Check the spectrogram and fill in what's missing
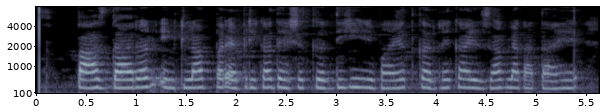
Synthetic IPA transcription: pat͡sd̪aɾəniŋklabpːəɾɛfɾikad̪ɛɦɕəd̪ɡəɾd̪ʱikiːɦimajət̪kəɾɳekaild͡zʱamləɡat̪aːɦe

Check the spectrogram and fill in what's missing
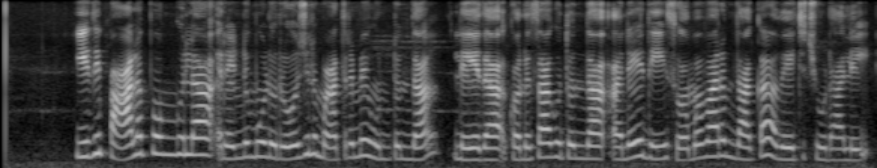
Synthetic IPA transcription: id̪ipaːlɐpo̞ŋɡulɐɾe̞ɳɖumuːɽuɾo̞ːd͡ʒulumaːt̪ɾɐme̞ːuɳʈund̪aːlɛːd̪aːkonɐsaːɡut̪und̪aːʔɐne̞ːd̪isɔːmɐʋaːɾɐmd̪aːkaːʋe̞ːt͡ʃit͡ʃuːɽaːli

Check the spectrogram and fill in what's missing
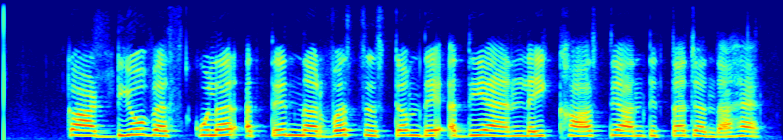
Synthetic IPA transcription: kaːɾɖiːoːʋɛskuləɾət̪eːnəɾʋəsːɪsʈəmd̪eːʔəd̪ɪjaːnləiːkʰaːst̪ɪjaːnd̪ɪt̪ːaːd͡ʒãːnd̪aːɦɛː

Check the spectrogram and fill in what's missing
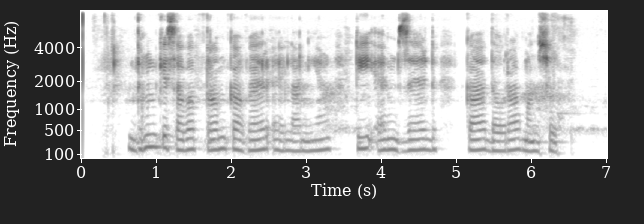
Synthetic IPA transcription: d̪ʱuːnkesɐbəb̚ʈɾɐ̃mpkaɣɛːɾɛːlaːnijaʈiːʔɛmzeːɖkad̪ɔːɾamɐnsuːb

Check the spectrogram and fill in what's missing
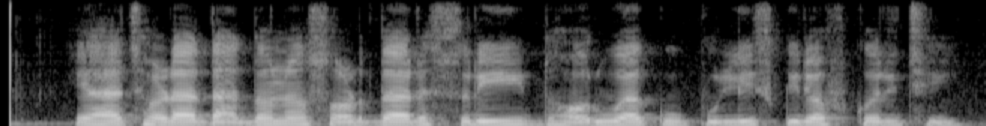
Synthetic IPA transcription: eɦat͡ʃʰɔɽad̪ad̪ʱɔnɔsɔɾd̪aɾsɾid̪ʱɔɾuakupulisɡiɾɔpʰkɔɾit͡ʃʰi

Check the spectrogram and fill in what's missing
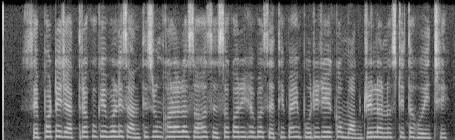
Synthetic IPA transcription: sepɔʈed͡ʒat̪ɾakukiboɭisant̪isɾuŋkʰaɭaɾɔsɔɦɔsesɔkɔɾiɦebɔset̪ʰipaĩpuɾiɾeːkɔmɔɡ̚ɖɾilɔnusʈit̪ɔɦojt͡ʃʰi

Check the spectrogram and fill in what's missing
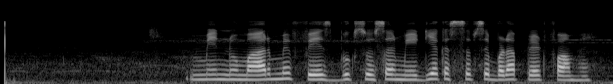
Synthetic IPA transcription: meːnʊmaːɾmẽfeːs̬bʊksoːʃəlmiːɖijakasɐbsebɐɽaplɛːʈfɔːɾmɦɛː

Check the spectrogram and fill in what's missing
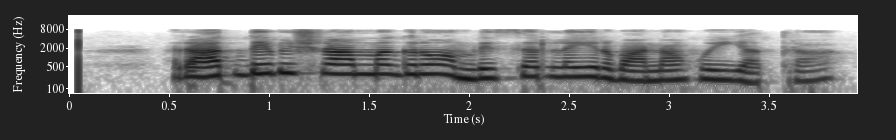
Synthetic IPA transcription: ɾaːt̪̚d̪eːʋɪʃɾaːmːəɡəɾõːəmleːsəɾləiːɾəʋaːnaːɦoːiːjaːt̪ɾaː

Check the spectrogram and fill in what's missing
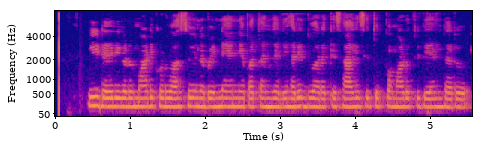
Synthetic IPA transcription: iːɖɐjɾiɡɐɭumaːɽikɔɽuʋɐːsuʋinɐbɛɳːɛjɐnːjɐpɐt̪ɐɲd͡ʒɐlːiɦɐɾid̪ʋaːɾɐkːe̞saːɡisit̪upːɐmaːɽut̪ːid̪e̞ːnd̪ɐɾu

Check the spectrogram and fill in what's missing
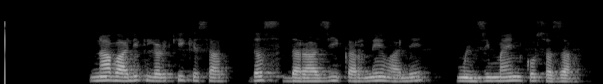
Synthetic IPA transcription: naːbaːlɪklɐɽkikesaːt̪̚d̪ɐsd̪ɐɾaːzikɐɾneʋaːle | mʊlzɪmaːɪnkosɐzaː

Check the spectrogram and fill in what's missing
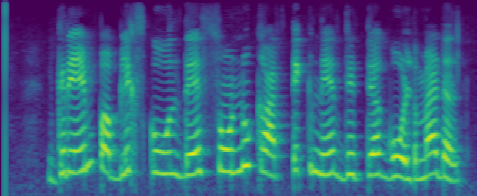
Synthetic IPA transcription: ɡɾeːmpəblɪkskuːld̪eːsoːnũːkaːɾʈɪkneːd̪ɪt̪jaːɡoːlɖmɛːɖəl

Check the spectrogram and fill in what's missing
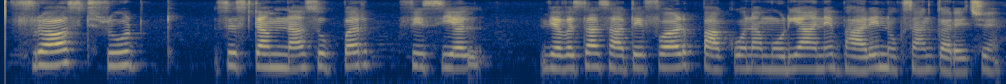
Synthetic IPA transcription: fɾɔsʈɾuʈ | sɪsʈəmnasupəɾ | fiʃijəl | ʋjəʋəst̪ʰasat̪ʰefəɽpakonamoɽijanebʱaɾenʊksankəɾet͡ʃʰe

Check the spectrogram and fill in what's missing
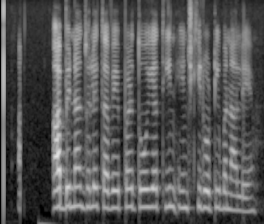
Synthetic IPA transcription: abɪnad͡ʒ̪ʱʊlet̪ɐʋepɐɾd̪oːjat̪iːnɪ̃ɲt͡ʃkiɾoːʈibɐnaːlẽː

